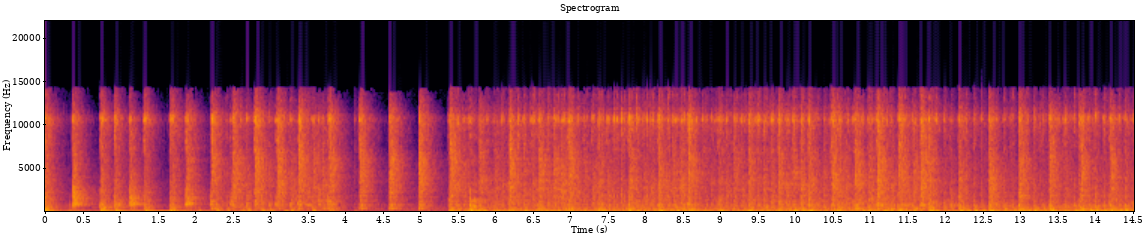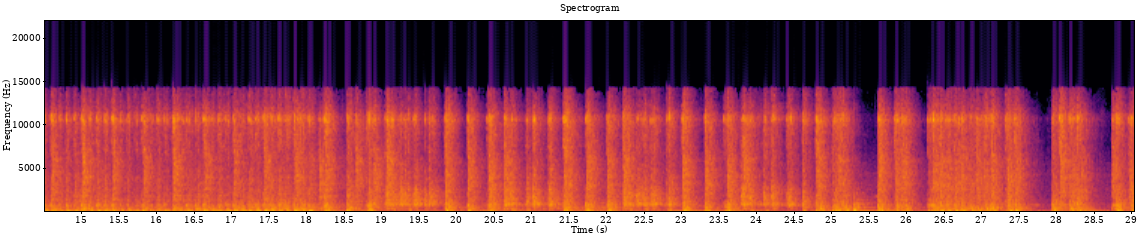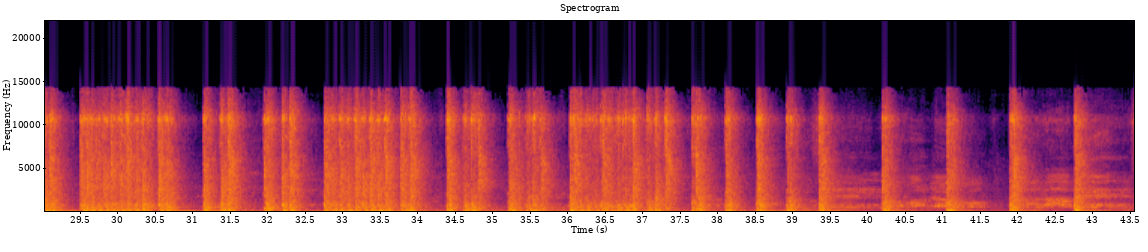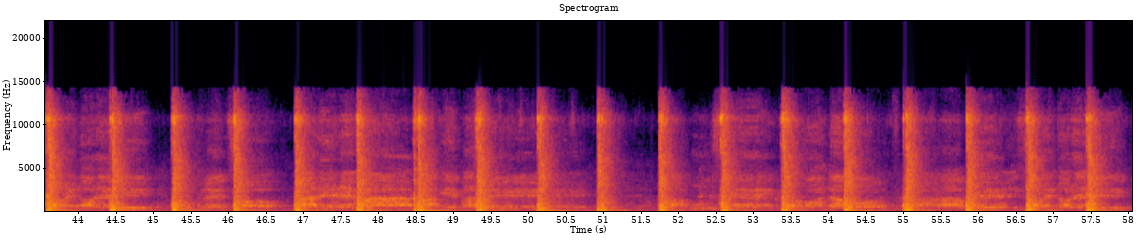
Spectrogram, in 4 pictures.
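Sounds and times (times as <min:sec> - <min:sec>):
drumming on plastic barrels: 0:00.0 - 0:58.0.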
